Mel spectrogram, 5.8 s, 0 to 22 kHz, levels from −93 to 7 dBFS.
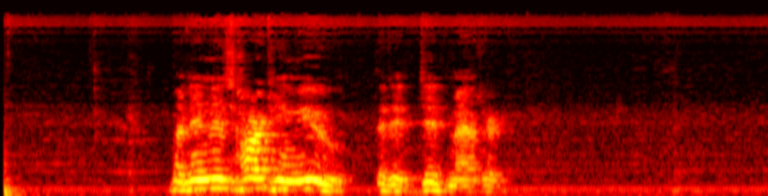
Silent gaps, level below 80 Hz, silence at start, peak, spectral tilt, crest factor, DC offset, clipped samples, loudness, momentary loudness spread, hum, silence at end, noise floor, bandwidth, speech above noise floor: none; -50 dBFS; 0.05 s; -4 dBFS; -8.5 dB/octave; 18 dB; under 0.1%; under 0.1%; -20 LUFS; 14 LU; none; 2 s; -54 dBFS; 16 kHz; 35 dB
